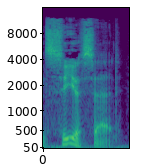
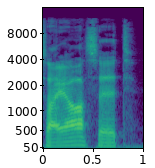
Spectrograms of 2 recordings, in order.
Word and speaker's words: Syosset: I've been pronouncing the name of this town wrong all day long. People kept saying, "Where are you staying tonight?" I'm like, "Oh, I'm staying in Seaset." Funny looks. Thought, wonder if I'm not saying that right. Sure enough, it's Syosset.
